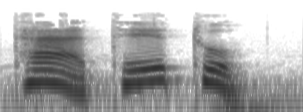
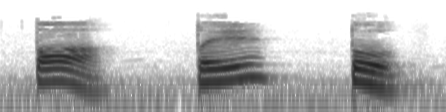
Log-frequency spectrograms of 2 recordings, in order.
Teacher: شما اگر همون ته نقطه دار رو درشت و پر از گلو بگید میشه تای دسته دار · Shown in: second take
